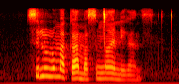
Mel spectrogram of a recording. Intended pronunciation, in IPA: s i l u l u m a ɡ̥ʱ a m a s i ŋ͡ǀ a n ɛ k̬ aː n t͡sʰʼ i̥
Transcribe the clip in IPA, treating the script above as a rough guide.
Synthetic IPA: s i l u l u m a ɡ̥ʱ a m a s i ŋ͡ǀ a n ɛ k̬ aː n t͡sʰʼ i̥

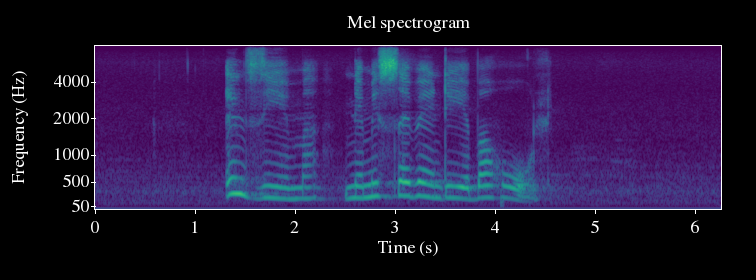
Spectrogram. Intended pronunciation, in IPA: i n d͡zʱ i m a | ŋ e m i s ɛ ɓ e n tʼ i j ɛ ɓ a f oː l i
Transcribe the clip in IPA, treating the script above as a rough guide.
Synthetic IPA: i n d͡zʱ i m a | n e m i s ɛ ɓ e n tʼ i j ɛ ɓ a h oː l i

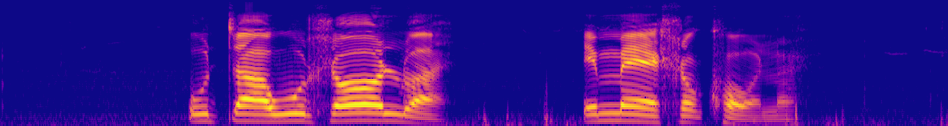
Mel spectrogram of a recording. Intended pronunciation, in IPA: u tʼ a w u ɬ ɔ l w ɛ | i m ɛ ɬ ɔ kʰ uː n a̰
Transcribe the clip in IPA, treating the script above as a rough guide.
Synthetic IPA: u tʼ a w u ɬ ɔ l w a | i m ɛ ɬ ɔ kʰ ɔː n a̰

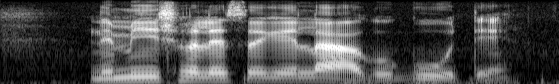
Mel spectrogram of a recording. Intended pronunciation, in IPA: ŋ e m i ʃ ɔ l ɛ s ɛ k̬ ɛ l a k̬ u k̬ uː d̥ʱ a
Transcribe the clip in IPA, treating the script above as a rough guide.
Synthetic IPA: n e m i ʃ ɔ l ɛ s ɛ k̬ ɛ l a k̬ ɔ k̬ uː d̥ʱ ɛ

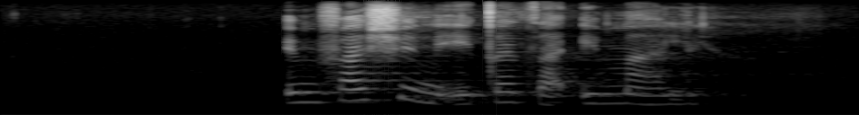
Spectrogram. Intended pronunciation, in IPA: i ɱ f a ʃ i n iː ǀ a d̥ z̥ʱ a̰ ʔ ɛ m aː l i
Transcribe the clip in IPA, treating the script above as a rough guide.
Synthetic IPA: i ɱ f a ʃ i n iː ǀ ɛ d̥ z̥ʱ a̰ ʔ i m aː l i

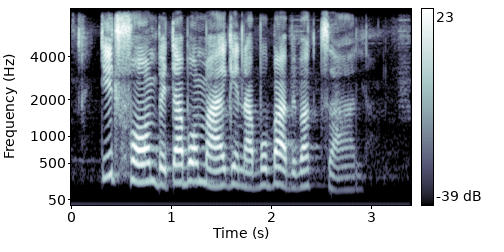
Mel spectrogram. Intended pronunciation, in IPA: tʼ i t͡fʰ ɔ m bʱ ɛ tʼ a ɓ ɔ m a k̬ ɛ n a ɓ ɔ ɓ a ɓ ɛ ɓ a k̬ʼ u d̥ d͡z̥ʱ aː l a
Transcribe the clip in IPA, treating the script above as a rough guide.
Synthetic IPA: tʼ i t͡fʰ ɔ m bʱ ɛ tʼ a ɓ ɔ m a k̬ ɛ n a ɓ ɔ ɓ a ɓ ɛ ɓ a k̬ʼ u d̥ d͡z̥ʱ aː l a

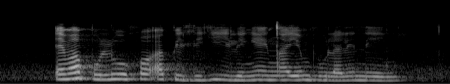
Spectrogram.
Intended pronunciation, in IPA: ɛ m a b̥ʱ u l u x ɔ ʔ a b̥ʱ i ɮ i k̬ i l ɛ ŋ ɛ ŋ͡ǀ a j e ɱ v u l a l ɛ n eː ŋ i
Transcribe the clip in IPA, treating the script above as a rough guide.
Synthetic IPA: ɛ m a b̥ʱ u l u x ɔ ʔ a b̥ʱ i ɮ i k̬ i l ɛ ŋ ɛ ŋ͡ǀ a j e ɱ v u l a l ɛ n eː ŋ i

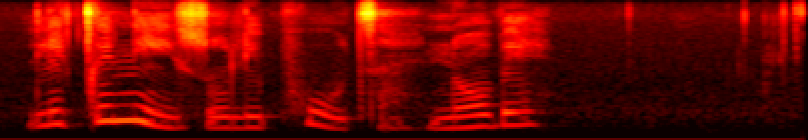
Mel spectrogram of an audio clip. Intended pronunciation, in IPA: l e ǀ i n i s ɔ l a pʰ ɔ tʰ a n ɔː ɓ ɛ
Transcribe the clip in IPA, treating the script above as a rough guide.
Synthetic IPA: l i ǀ i n i s ɔ l i pʰ u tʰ a n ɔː ɓ ɛ

